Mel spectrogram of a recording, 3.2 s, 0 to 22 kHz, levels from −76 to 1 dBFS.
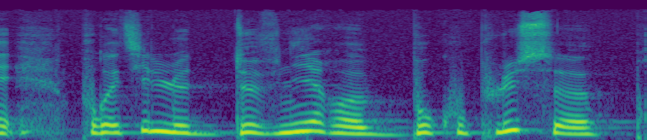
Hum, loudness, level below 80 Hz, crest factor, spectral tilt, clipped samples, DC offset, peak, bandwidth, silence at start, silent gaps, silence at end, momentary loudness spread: none; -12 LUFS; -50 dBFS; 12 dB; -5.5 dB/octave; under 0.1%; under 0.1%; 0 dBFS; 16.5 kHz; 0 s; none; 0 s; 6 LU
